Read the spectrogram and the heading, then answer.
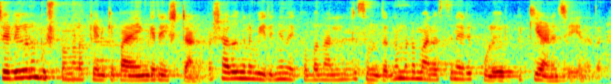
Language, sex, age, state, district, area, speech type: Malayalam, female, 30-45, Kerala, Malappuram, rural, spontaneous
